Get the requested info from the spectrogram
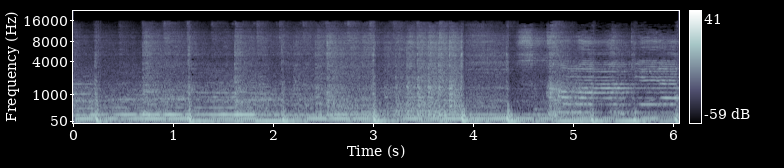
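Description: Live rock band playing: electric guitar, bass guitar and drum kit, with a heavy bass line and regular drum strikes throughout.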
